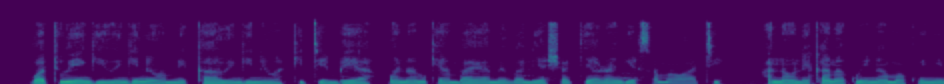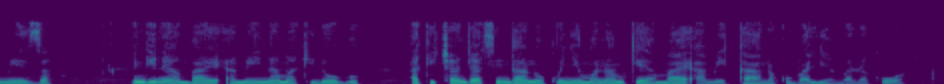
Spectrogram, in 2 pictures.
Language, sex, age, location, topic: Swahili, female, 18-24, Mombasa, health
